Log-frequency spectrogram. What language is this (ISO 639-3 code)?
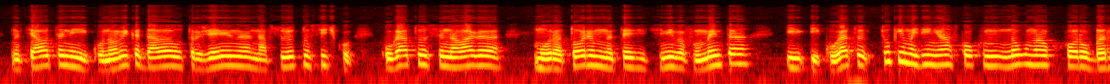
bul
